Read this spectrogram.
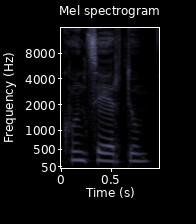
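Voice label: "cuntzertu", female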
